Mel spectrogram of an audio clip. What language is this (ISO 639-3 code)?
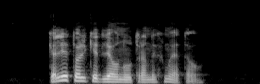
bel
